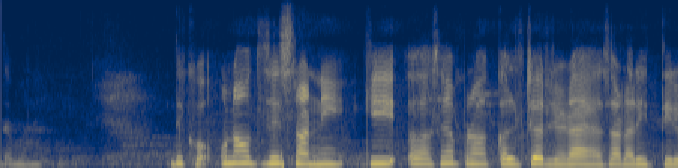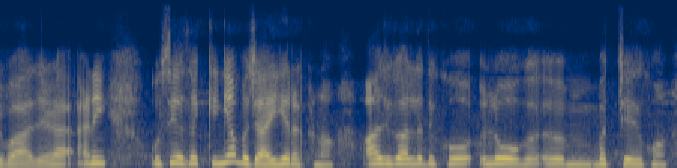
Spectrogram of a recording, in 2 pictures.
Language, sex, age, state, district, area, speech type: Dogri, female, 18-30, Jammu and Kashmir, Udhampur, rural, spontaneous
